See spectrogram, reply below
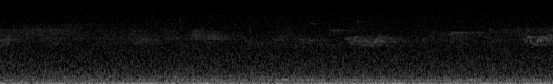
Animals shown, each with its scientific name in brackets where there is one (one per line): Black-throated Blue Warbler (Setophaga caerulescens)
Red-eyed Vireo (Vireo olivaceus)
